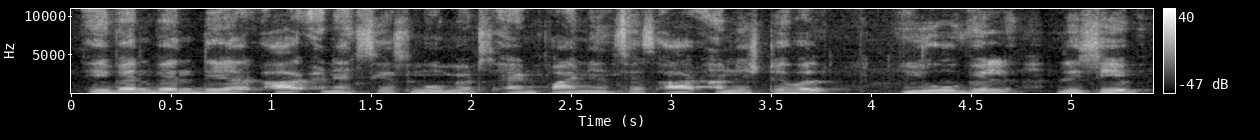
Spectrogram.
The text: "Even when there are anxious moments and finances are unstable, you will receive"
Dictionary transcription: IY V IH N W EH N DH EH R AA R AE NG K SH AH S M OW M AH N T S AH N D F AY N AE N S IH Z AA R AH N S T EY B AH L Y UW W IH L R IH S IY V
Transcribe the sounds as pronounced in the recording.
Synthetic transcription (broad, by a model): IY V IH N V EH N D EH R AA R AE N K S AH S M OW M AH N T S AH N D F AY N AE N S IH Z AA R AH N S T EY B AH L Y UW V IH L R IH S IY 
